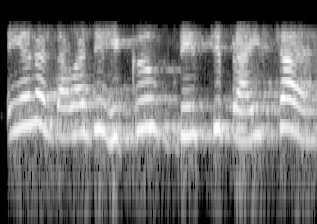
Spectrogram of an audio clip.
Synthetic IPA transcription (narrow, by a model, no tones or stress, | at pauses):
iːə̃nat̪ɐʋ̤ãd͡ʑiːɦɪkd̪eːsd͡ʑiːpɾaːɪst͡ɕʰaɦe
